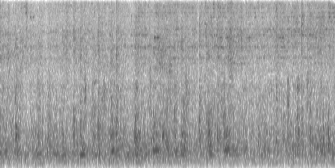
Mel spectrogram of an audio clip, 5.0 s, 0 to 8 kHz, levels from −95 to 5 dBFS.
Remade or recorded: recorded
